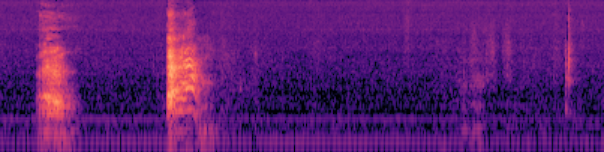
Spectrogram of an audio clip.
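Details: Koji the Shiba Inu vents frustration over his ball lodged behind a TV stand: two loud, rough, throaty barks in quick succession, then faint grumbles and a small click, with a constant low hum in the room.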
